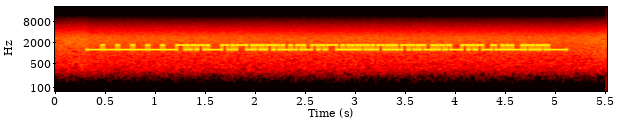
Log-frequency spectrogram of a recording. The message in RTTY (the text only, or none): NTD QG TJDAY BSV MCXDD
